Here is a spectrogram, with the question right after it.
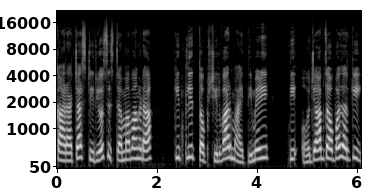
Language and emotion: Goan Konkani, surprised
